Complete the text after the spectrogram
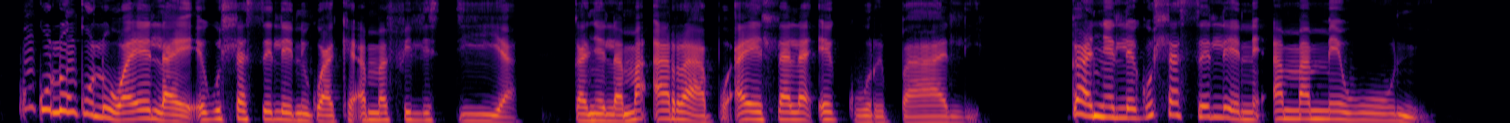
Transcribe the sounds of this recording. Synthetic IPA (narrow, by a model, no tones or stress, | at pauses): uŋkʼuluŋkʼuluwajɛlajɛʔeɣuɬasɛleniɣwakʰɛʔamafilistʼiːja | ɣaɲɛlamaʔarab̥ʱṵʔajɛɬalaʔeɡ̥ʱuɾib̥ʱaːli | ɣaɲɛleɣuɬasɛleniʔamamewuːni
